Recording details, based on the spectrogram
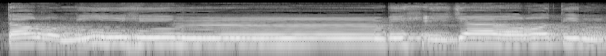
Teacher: میم ساکن کے بعد با آ رہا ہے، اس لیے غنہ کے ساتھ اخفا کریں گے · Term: اخفاء شفوی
